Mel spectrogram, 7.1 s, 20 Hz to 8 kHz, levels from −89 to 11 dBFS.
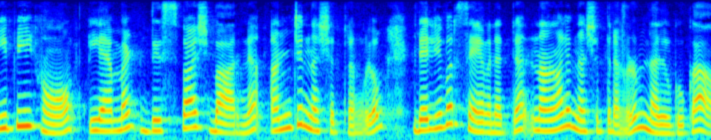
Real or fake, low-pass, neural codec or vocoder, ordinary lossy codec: fake; none; codec, 16 kHz, 2 kbps, FunCodec, trained on LibriTTS, 25 frames a second; none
